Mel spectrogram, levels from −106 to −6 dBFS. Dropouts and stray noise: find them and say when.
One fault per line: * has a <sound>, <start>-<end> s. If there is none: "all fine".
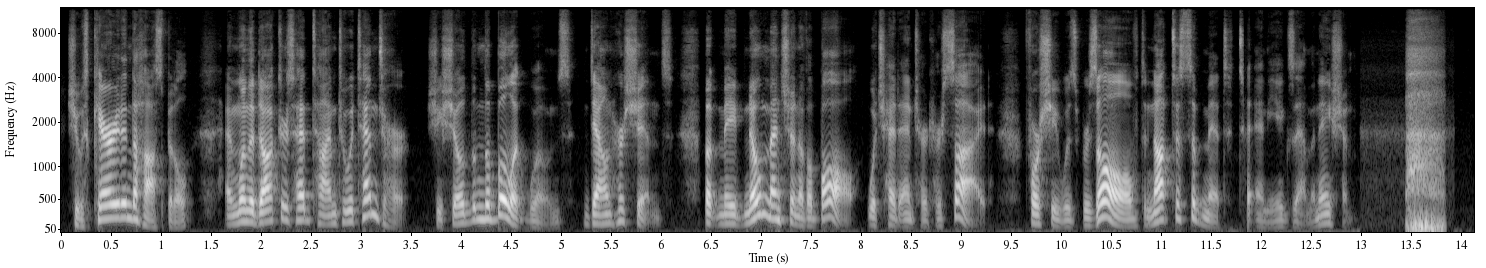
* has a dropout, 11.8-11.9 s
* has a breath, 13.4-13.9 s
